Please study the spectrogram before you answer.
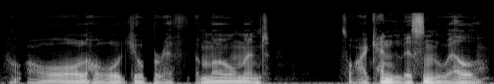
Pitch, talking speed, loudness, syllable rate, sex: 75 Hz, 145 wpm, -19 LUFS, 3.4 syllables/s, male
